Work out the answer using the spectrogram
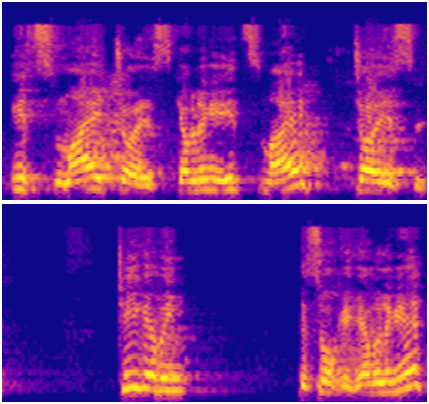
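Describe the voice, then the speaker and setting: Taking it slowly and expressively, an Indian-accented English teacher with a fairly high voice leads a classroom drill, asking in Hindi and having students reply in English. He calls them "beta" and praises them a lot, and there's a little hiss or hum in the audio.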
